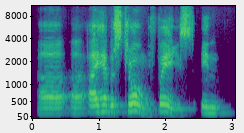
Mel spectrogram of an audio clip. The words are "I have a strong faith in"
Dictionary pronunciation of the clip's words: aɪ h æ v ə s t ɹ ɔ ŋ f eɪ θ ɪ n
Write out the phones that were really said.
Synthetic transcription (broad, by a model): aɪ h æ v ə s t ɹ ɔ ŋ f eɪ s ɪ n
